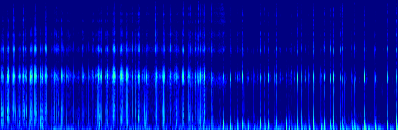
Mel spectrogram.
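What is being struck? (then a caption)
Small plastic cup. A hollow, empty small red and white plastic cup is held over the microphone and tapped rapidly with fingertips and nails. For the first three seconds the taps run together over a bright, crackly hiss, then they turn into sharper, separate clicks with short, hollow low thuds. Each tap dies away almost instantly.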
